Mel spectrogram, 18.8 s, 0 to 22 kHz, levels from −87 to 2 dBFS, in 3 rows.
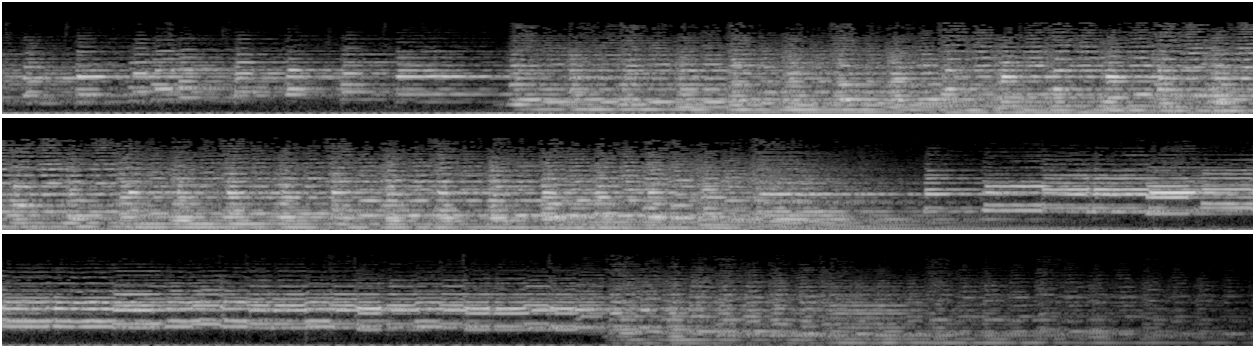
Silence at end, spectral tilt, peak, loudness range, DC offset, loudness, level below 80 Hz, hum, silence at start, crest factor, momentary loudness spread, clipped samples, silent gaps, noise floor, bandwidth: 0.05 s; -5 dB/octave; -6 dBFS; 5 LU; 0.5%; -22 LUFS; -44 dBFS; none; 0 s; 18 dB; 12 LU; under 0.1%; none; -49 dBFS; 10.5 kHz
